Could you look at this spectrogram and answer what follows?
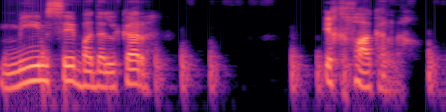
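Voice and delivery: word by word with long pauses; measured chunks for note-taking; slow dictation. Shown as a demonstration. Dictating the definition for notes.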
